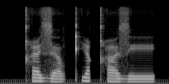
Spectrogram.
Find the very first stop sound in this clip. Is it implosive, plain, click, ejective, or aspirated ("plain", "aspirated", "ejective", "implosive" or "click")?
aspirated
